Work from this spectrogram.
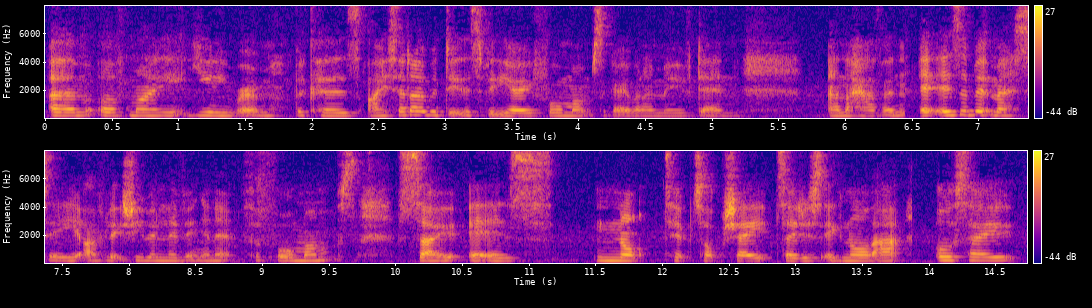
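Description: Nasal, congested Englishwoman, twenties, gravelly and fairly flat, casual vlog chatter on a camera mic. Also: a little high, a little hiss or hum. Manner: chatty, filler-heavy, loose and unhurried. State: nasal from a cold. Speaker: vlogger. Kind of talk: casual room tour chat. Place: small student bedroom, indoors. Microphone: handheld camera mic.

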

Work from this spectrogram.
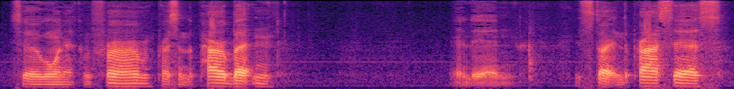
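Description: A man casually walking viewers through a phone reset step by step, with many ums and uhs. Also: low-pitched. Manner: relaxed, lots of fillers. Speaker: phone repair tutorial host. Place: indoor room at a table.

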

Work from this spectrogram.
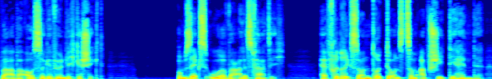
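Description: Low, husky male audiobook narrator. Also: dry recording, studio quality. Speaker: audiobook reader. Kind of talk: scripted first-person audiobook narration of an adventure novel.

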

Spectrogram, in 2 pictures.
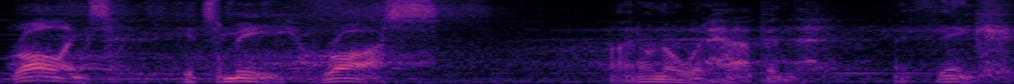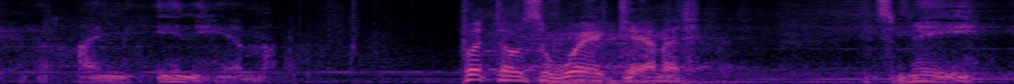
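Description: A man playing a steady, gruff special forces captain with an authoritative manner in a video game. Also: low-pitched, slow, long pauses, music in the background, full character voice. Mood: intense, coaxing. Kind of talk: dramatic video game acting.

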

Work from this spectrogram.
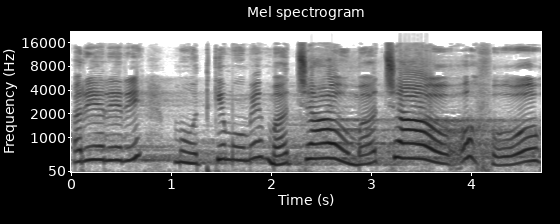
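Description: A woman's voice: lively intonation, slow, slight background noise, heavily acted. A woman voicing a vain, chatty female stork who fusses over her makeup and pleads in a whiny, dramatic way. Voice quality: very high shrill cartoon voice. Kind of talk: cartoon voice acting.

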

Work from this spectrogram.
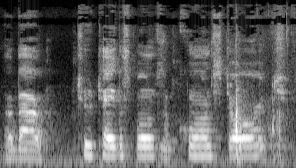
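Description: A woman walks viewers through a recipe in her home kitchen, speaking slowly in a lowish voice. Her voice is worn from a cold, and she talks in a chatty, folksy way with plenty of fillers. A faint hum of kitchen noise sits behind her. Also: steady tone. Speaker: cooking show host. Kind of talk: casual cooking demonstration.

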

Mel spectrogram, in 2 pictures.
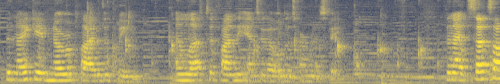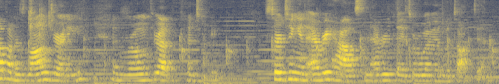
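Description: A woman's voice: mid-range voice, steady tone, brisk. A woman reading a scripted story as narrator of an amateur puppet show. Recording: echoey, distant mic, music underneath.

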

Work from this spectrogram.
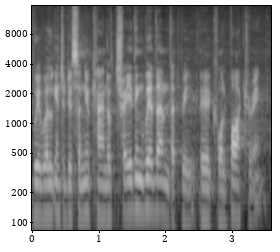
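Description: A man chatting on a couch in a studio set, hesitant and leaning on "uh" fillers. His voice sits at an ordinary pitch. A faint background hum runs under him. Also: fairly even intonation, quick pace. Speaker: game developer on a stage show. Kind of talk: casual panel chat.

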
